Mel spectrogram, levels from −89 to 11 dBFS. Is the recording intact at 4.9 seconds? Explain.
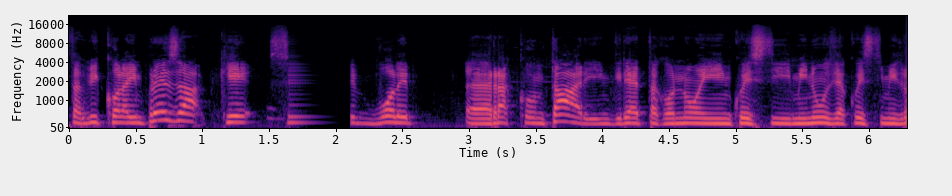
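Yes, the audio is intact at 4.9 seconds, with no fault present at that moment.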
